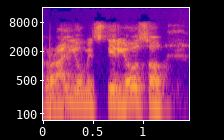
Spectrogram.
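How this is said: The name is pronounced with Spanish sounds. "I pronounce it like Spanish"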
